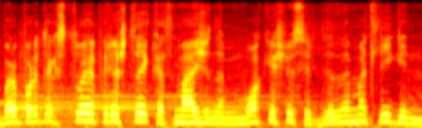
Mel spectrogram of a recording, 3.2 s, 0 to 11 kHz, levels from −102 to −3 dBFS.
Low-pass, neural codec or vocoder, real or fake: 9.9 kHz; none; real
